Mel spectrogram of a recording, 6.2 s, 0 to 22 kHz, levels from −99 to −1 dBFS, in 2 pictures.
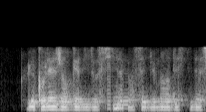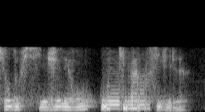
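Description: Across the whole clip the speech carries the sound of the G.729 codec, in its G.729A form. The codec does not store the waveform. It resynthesises each 10 ms frame from a vocal tract filter, a pitch predictor and a handful of pulses, and the result is plainly audible here as a rough, slightly synthetic texture. Nothing above about 3.8 kHz survives, which fits a narrowband 8 kbit/s VoIP link.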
